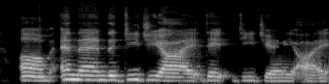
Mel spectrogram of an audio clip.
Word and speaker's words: DJI: and then the DJI DJI in my head I always say it like DGI DJI they should just change their name DJI DGI microphone's so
